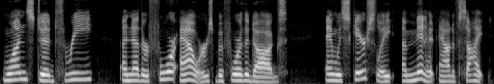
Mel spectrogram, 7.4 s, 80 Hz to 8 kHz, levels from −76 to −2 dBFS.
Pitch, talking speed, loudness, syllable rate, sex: 205 Hz, 135 wpm, -17 LUFS, 4.2 syllables/s, female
